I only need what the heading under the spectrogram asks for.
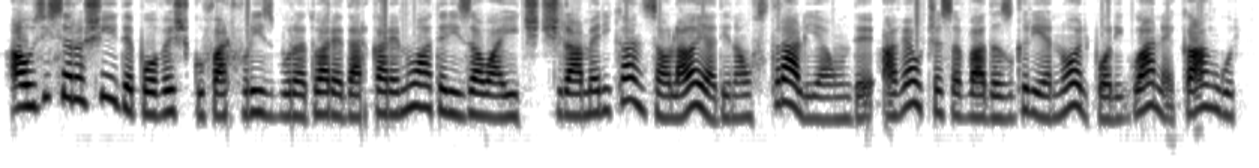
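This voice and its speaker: A woman narrates an audiobook with steady, measured storytelling. Her pitch sits in a middle range. The recording is dry and close with no room sound. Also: no room sound.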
